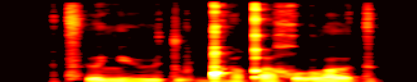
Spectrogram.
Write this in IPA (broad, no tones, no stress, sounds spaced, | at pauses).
t͡sʼ ɘ lʲ ʉː t ṵ ɡ͡ǃ əː qʼ ɪ χ ṵ lˠ əː t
